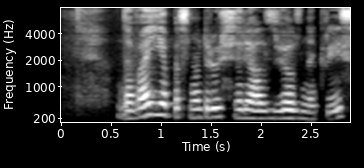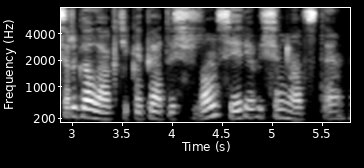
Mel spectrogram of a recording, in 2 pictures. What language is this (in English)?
Russian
